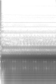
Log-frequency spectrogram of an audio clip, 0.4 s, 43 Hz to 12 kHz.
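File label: ORG B3 E 2, organ; Best Service Gigapack 2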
